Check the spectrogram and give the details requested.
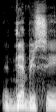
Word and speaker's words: Debussy: Is it Debussy? Debussy. Debussy is how you say Sorry.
